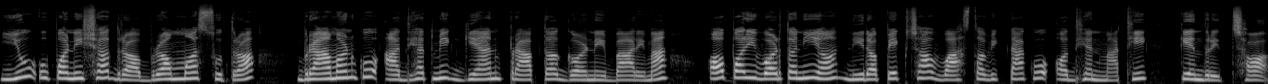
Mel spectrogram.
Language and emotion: Nepali, neutral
